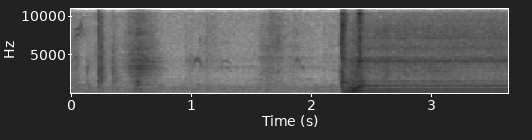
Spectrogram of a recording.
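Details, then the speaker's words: Newly acquired Bridgeport mill run on a phase converter with the speed range knob in neutral: the motor kicks on and spins up to a steady, smooth hum with no knocking or grinding, turning freely with no load. "on the phase converter sure sounds like that motor is turning free huh"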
